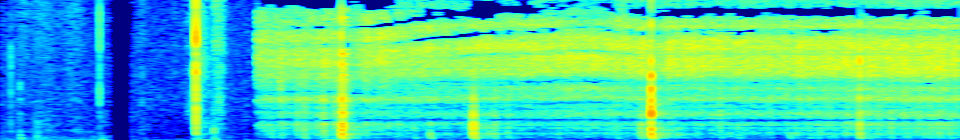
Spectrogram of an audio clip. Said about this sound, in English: she's in her office and the whole time she's typing away at a typewriter.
